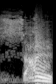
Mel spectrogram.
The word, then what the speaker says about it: 쌀: 더 쉽게 이제 우리가 이해할 수 있는 제가 예를 들면 경상도 그 아주 토박이들은 쌀을 발음 못하래요. 그러죠, 살. 그러니까 경상도 사람들이 쌍시옷 발음을 잘 못하잖아요. 그러니까 우리는 쌀 그러면 저들은 쌀이라고 해봐.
